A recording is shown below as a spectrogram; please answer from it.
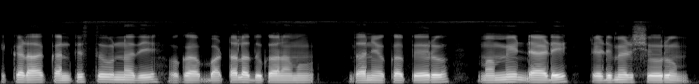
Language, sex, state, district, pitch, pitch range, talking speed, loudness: Telugu, male, Telangana, Mahabubabad, 105 Hz, 100-110 Hz, 130 wpm, -15 LUFS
